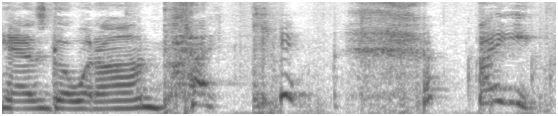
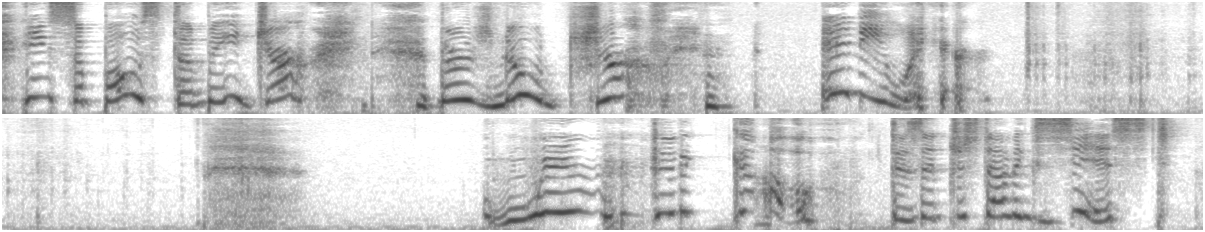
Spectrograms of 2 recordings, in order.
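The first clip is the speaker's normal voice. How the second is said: high-pitched, exasperated disbelief; incredulous protest; 8 semitones higher than usual. Real, not acted. Streamer protesting the missing German accent, incredulous. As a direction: pitch it up high, pleading for an explanation.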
